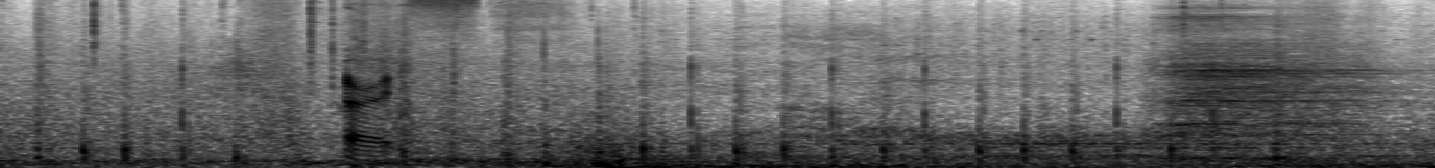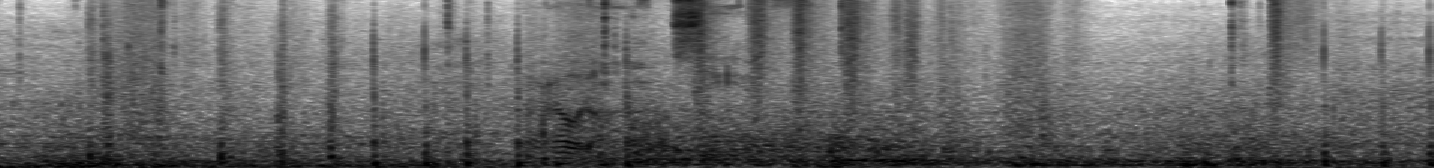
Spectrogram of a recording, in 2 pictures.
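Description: Armoured footsteps thud quickly on stone and wooden boards.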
